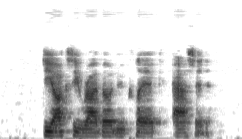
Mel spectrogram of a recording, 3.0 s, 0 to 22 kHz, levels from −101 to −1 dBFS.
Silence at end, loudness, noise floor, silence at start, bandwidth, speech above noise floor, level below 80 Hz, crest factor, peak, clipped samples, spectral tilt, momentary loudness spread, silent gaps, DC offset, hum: 0.4 s; -21 LUFS; -71 dBFS; 0.55 s; 5.4 kHz; 51 dB; -60 dBFS; 18 dB; -4 dBFS; under 0.1%; -10 dB/octave; 10 LU; none; under 0.1%; none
